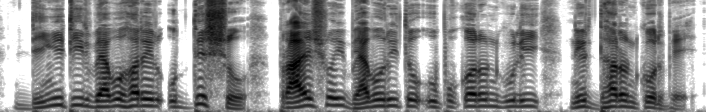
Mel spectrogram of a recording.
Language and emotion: Bengali, neutral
